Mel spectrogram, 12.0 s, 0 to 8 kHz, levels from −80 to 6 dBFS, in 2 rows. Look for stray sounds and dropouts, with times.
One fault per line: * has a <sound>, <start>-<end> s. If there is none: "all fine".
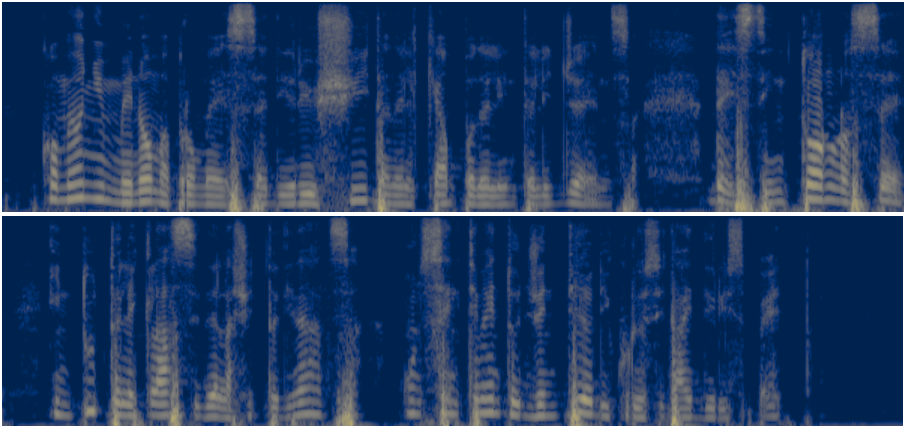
all fine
